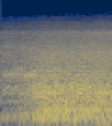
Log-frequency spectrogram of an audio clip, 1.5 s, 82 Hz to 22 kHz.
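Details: 2022 Flagstaff Microlite 25FBLS travel trailer rooftop AC switched on at the thermostat: a low fan roar swells over half a second, then settles into an even, steady rumble, a normal AC startup.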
